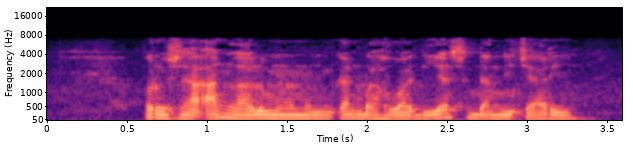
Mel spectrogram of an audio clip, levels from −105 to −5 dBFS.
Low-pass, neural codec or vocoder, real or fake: 7.2 kHz; codec, 16 kHz, 16 kbps, FunCodec, trained on LibriTTS, 50 frames a second; fake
